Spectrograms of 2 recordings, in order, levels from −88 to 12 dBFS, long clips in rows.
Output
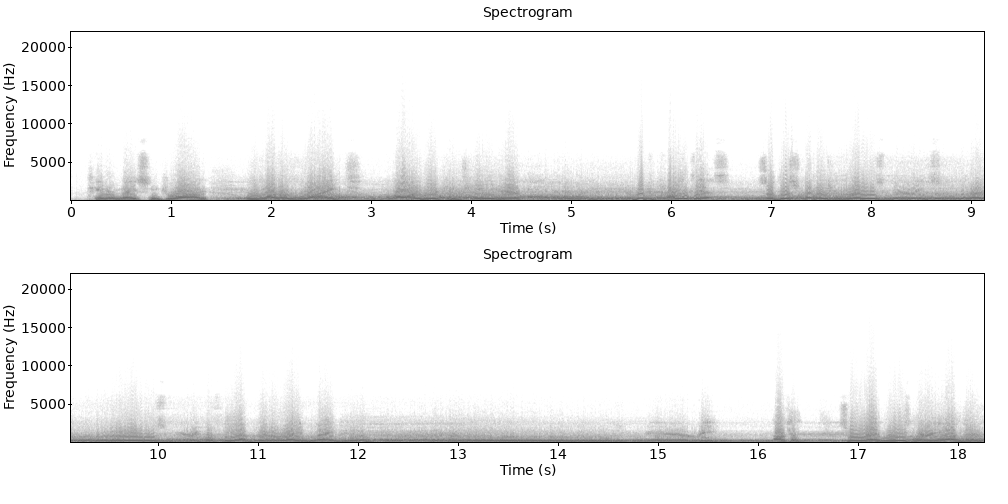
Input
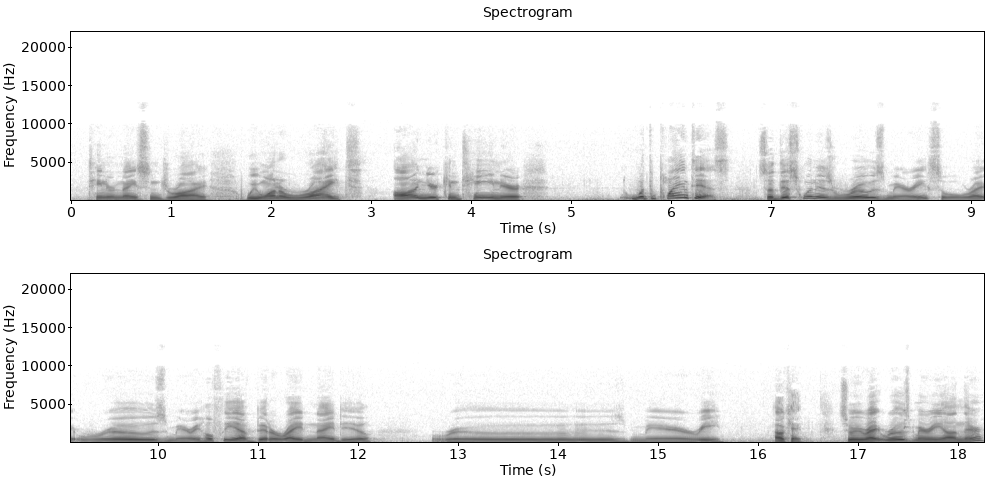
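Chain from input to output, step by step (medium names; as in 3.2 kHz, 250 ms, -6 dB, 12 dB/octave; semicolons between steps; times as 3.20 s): frequency-domain pitch shifter -8 st; echo that smears into a reverb 1507 ms, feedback 43%, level -6.5 dB; overload inside the chain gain 27.5 dB; trim -4.5 dB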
